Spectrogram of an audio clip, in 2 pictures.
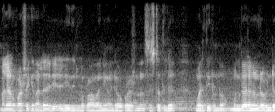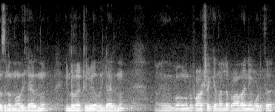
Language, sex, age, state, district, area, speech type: Malayalam, male, 60+, Kerala, Kollam, rural, spontaneous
